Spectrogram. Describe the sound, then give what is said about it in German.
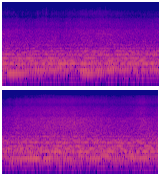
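Rough sea on the coast of Normandy in northern France at night churns in a constant, loud rushing wash with no pauses, a low droning hum running steadily underneath; no voices are heard. “Hörst du die raue See?”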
